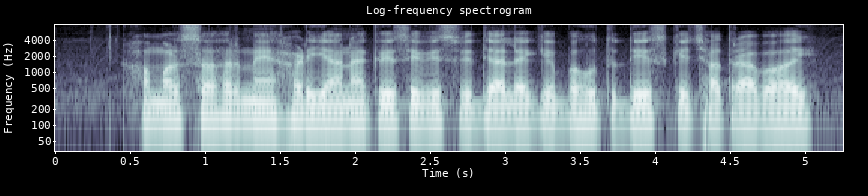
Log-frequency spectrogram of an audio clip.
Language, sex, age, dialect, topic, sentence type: Magahi, male, 25-30, Western, agriculture, statement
